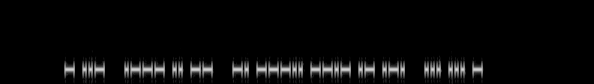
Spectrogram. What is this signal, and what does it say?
Morse code, heard as a keyed tone, about 40 wpm, 700 Hz. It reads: TU JIM N8QAR SST
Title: K1USN SST QSO Practice - 40wpm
